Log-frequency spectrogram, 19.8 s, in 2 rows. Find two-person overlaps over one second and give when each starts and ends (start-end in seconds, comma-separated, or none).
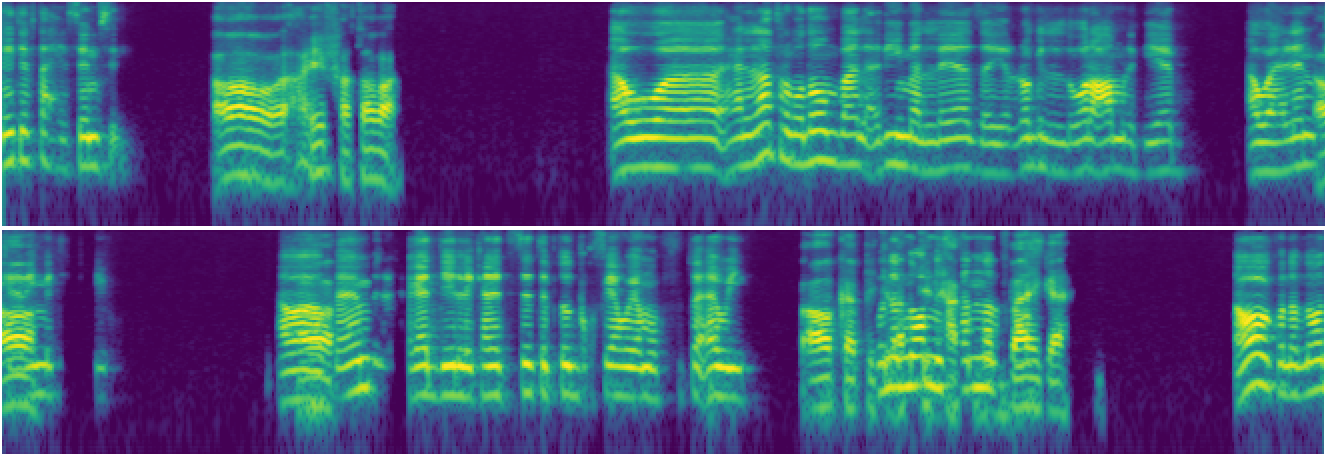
16.4-17.8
